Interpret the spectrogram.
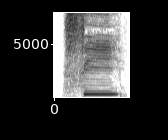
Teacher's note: First tone, high level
